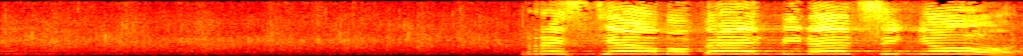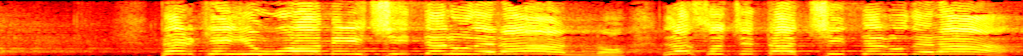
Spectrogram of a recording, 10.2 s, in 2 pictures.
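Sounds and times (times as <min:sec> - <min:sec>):
church congregation applauding during a service: 0:00.0 - 0:06.6
speech: 0:02.8 - 0:05.3, 0:05.9 - 0:10.2.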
